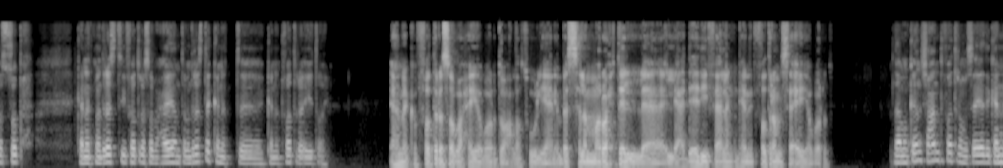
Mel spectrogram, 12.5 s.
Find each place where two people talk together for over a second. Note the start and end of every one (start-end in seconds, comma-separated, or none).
none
